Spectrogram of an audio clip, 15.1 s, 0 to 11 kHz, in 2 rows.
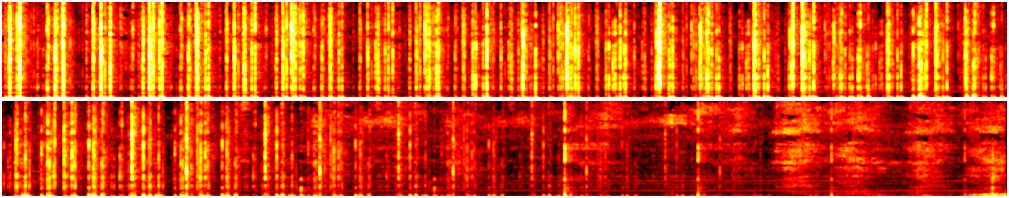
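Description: An empty, hollow brown cardboard tube about 20 cm long is held in one hand and tapped and scratched with long fingernails right next to the microphone. Fast, dense, hollow, low thumping taps dominate the first ten seconds. After that they thin out into quieter, sparser scratching, with a few sharper taps near the end.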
